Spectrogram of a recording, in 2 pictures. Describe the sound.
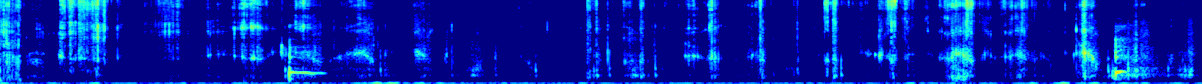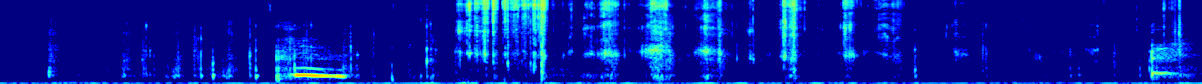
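Crunching and chewing on a milk senbei, a Japanese rice cracker: crisp, dry crunches come in irregular clusters separated by short pauses, with faint vocal sounds between bites.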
